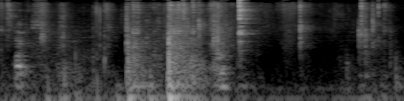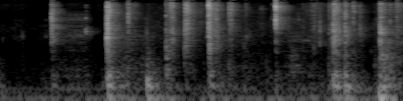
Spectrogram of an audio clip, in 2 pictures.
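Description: Metal clicks and clunks of a Smith & Wesson Response carbine being opened up by hand, its parts knocking and sliding as it is taken apart. The loudest knock comes about two seconds in, followed by a quieter stretch and then more quick clicks.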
